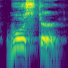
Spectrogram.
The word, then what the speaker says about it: Worcester: How do you pronounce Worcester of Massachusetts? Wor Worcester. Worooster. That's how you pronounce it.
